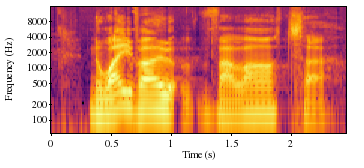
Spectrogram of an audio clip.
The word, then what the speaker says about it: Nuevo Vallarta: Nuevo Vallarta. That's how you pronounce it.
